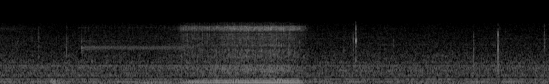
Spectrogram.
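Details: Mother caught on tape snoring while asleep: a single low, buzzing snore on an inhaled breath over steady background hum, with a few faint clicks.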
